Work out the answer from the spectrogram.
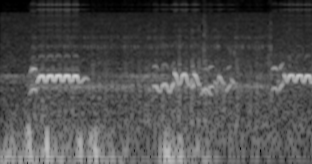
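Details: Common loons, five birds singing on a fall morning at Bob's Lake, Ontario: wavering, quavering tremolo phrases, three bouts separated by short pauses, over a faint low rumble.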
